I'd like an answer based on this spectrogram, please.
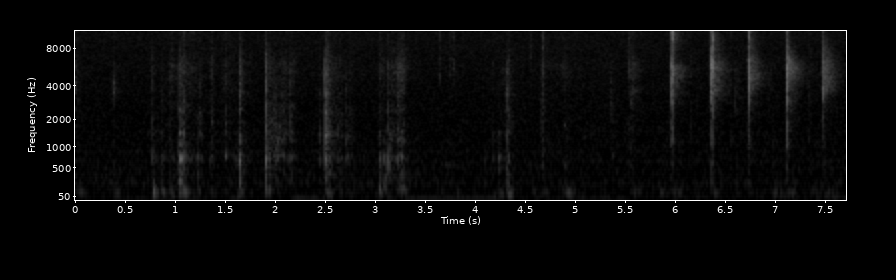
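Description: Fluffy slime making faint, sharp sticky clicks and pops as it is squeezed out of a plastic tub into a mug and then poked with fingertips. The clicks come irregularly, closer together in the second half as the poking starts.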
